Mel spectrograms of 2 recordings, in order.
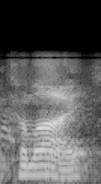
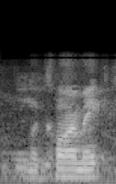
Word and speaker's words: Khmer: So if you're speaking Khmer, which is how it's actually pronounced. I know a lot of people make mistakes with that, like McCormick. It's Khmer. I'm not going to go into reasons why, but it's Khmer.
